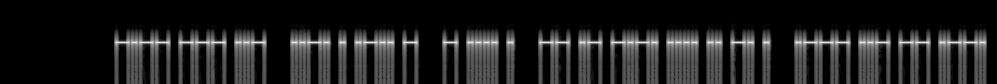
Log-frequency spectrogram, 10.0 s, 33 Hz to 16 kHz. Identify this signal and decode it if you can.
Morse code, heard as a keyed tone, about 30 wpm, 700 Hz. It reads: YOU FELT THE MACHINE JUMP
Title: A Sound Of Thunder 30wpm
